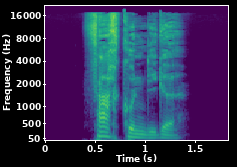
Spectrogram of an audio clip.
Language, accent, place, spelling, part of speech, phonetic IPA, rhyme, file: German, Germany, Berlin, fachkundige, adjective, [ˈfaxˌkʊndɪɡə], -axkʊndɪɡə, De-fachkundige.ogg
- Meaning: inflection of fachkundig: 1. strong/mixed nominative/accusative feminine singular 2. strong nominative/accusative plural 3. weak nominative all-gender singular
